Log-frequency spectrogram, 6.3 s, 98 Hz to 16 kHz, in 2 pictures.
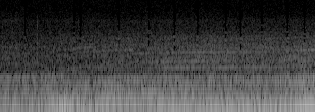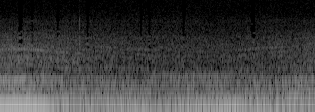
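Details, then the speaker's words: Toyota 3.0L/3.3L V6 idling: deep, uneven, stumbling rumble with steering-wheel vibration and flashing check engine light, a misfire from a faulty VVT-i oil control valve; cleaning failed, new valve fixed it. "shaking really bad. I can feel the vibration on the steering wheel."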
